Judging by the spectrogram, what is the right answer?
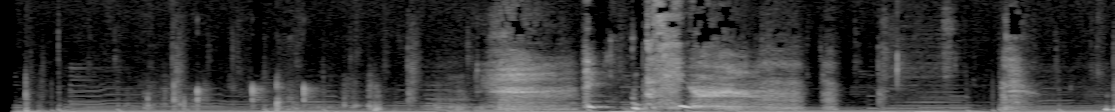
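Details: A woman's semi-stifled sneeze, caught in a blooper clip.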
